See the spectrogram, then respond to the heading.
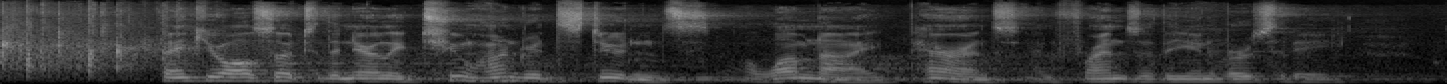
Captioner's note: applause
